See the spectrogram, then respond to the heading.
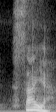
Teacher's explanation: bahwa ada bunyi glotal fricative ha dan vokal A itu dihilangkan atau syllable yang berada di tengah-tengah itu dihilangkan kemudian menjadi saya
